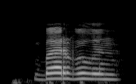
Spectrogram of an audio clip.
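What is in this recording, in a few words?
"бӧрвылын", Komi-Zyrian, female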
